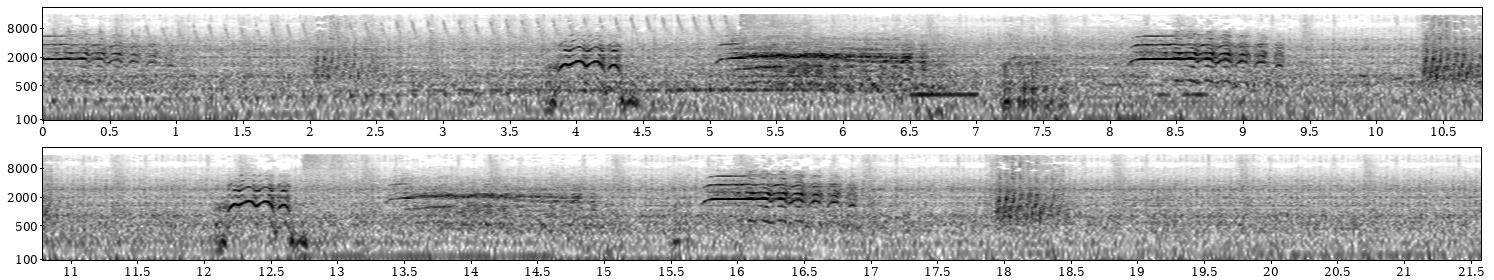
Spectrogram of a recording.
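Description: Horse whinnying sound effect, repeated about every two seconds, over background music with a steady low hum.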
